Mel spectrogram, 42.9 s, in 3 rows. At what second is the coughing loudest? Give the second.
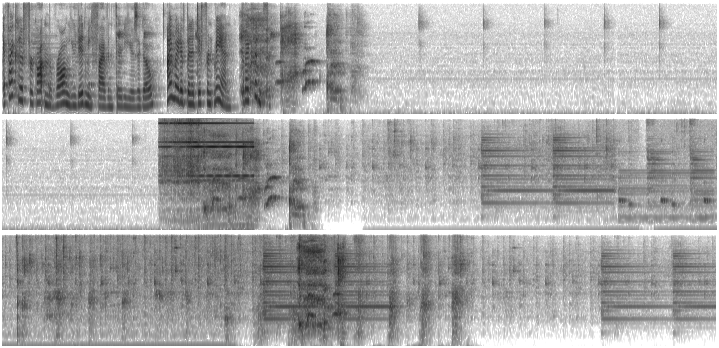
35 s.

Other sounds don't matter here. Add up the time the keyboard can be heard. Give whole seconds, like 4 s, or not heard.
12 s.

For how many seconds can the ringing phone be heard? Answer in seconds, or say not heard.
2 s.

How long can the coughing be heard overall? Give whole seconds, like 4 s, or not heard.
6 s.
